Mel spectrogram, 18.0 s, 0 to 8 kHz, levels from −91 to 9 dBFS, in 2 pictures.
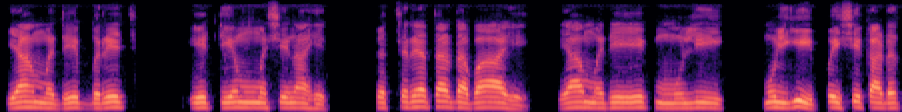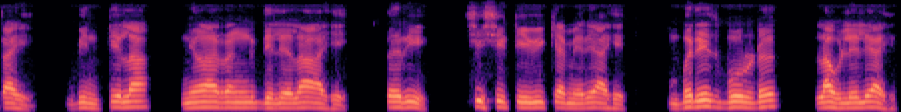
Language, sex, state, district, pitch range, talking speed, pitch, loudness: Marathi, male, Maharashtra, Pune, 130-145 Hz, 95 wpm, 135 Hz, -17 LUFS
